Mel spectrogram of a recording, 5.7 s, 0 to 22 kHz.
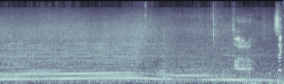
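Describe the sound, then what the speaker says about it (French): A Mazda MX-5 NBFL engine revs hard as it accelerates toward 7000 rpm, its pitch climbing steadily and then dropping at a gear change before rising again, loud and close. "Là, on va mettre un petit coup d'accélération."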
